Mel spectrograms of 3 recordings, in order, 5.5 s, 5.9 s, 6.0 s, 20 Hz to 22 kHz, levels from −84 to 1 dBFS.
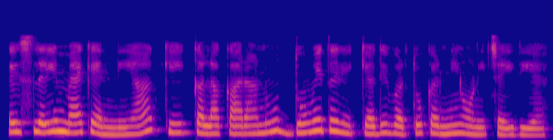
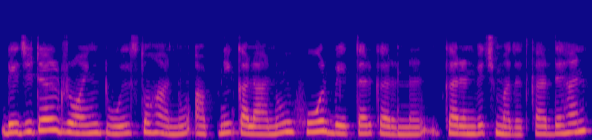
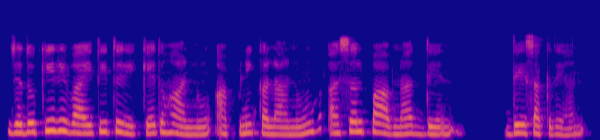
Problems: constant background noise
